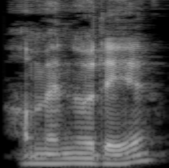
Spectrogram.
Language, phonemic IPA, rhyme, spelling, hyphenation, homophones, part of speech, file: Norwegian Bokmål, /amɛnʊˈreː/, -eː, amenoré, a‧me‧no‧ré, amenore, noun, Nb-amenoré.ogg
- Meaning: amenorrhoea (absence of menstrual discharge)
